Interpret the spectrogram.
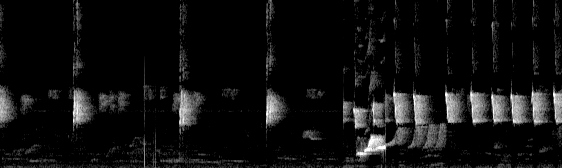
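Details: Konin, a sunbird, in original song used as masteran to tutor other songbirds: a few scattered high buzzy notes, then a brief lower twittering burst, before a fast, steady run of sharp, high, descending notes about twice a second.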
